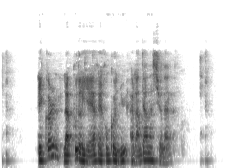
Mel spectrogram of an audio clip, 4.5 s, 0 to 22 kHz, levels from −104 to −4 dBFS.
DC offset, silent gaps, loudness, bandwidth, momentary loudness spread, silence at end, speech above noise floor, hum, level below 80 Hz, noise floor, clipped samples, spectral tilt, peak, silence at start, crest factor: under 0.1%; none; -25 LUFS; 7.4 kHz; 8 LU; 1.1 s; 55 dB; none; -68 dBFS; -79 dBFS; under 0.1%; -6.5 dB/octave; -6 dBFS; 0.1 s; 20 dB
